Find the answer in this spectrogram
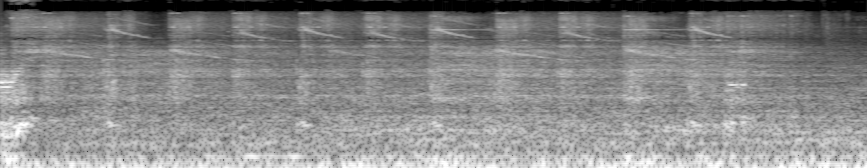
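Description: Slot machine tallying a bonus win. A burst of sound at the start, then a short falling chime repeats about every two-thirds of a second as the win amount counts up, over the steady hum of a casino floor.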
